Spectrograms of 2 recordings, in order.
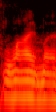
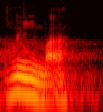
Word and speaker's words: Lima: I had a friend from Lima, and that's why I know it's pronounced Lima, not Lima.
